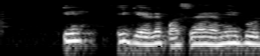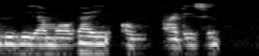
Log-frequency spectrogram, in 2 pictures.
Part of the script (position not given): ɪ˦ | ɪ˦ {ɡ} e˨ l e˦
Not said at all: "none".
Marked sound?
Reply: ɡ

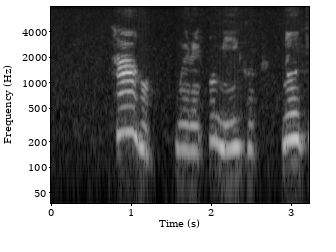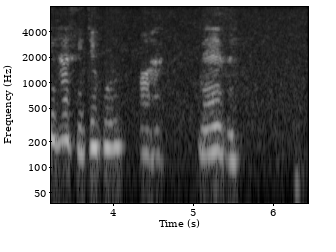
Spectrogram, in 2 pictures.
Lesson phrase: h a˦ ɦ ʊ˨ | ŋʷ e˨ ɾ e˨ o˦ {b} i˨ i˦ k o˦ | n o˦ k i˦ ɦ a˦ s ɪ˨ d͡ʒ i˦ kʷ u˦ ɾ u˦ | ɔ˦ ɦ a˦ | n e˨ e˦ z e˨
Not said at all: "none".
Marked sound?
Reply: m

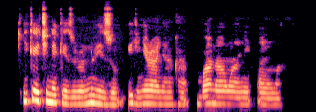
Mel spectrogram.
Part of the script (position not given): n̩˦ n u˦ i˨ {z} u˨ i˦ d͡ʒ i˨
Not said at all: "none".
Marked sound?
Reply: z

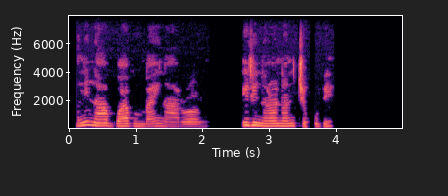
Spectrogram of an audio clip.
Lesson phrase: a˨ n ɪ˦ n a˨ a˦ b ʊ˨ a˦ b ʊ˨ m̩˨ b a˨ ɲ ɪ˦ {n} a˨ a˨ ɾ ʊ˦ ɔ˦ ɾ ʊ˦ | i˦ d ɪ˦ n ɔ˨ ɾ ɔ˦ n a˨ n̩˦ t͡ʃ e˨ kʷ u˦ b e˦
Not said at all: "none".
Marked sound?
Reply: n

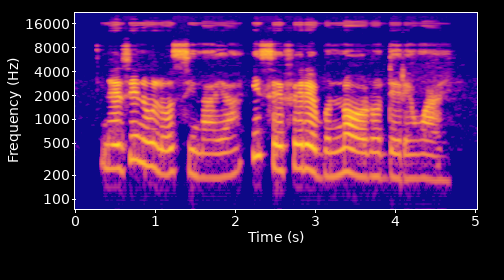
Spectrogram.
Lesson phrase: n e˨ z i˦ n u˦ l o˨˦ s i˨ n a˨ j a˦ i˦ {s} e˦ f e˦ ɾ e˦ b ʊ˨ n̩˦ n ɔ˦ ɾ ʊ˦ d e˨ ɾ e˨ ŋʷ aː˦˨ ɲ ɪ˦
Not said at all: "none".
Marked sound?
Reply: s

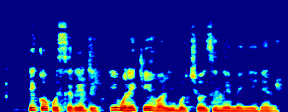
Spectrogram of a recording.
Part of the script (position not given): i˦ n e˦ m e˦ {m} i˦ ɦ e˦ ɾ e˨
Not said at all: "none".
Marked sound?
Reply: ɲ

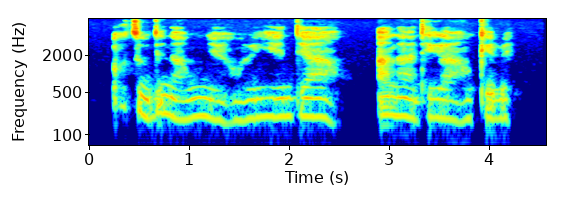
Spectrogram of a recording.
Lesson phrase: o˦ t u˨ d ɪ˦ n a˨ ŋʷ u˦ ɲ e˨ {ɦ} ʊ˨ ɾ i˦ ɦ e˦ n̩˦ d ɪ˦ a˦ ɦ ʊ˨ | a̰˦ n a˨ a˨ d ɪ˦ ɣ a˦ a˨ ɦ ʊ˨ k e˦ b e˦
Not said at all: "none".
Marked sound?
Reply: ɦ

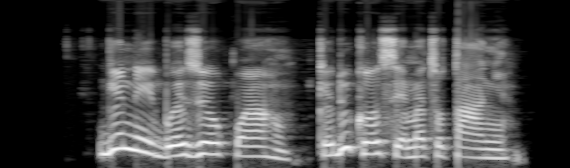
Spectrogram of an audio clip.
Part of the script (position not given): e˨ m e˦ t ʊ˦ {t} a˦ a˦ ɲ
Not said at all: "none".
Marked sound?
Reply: t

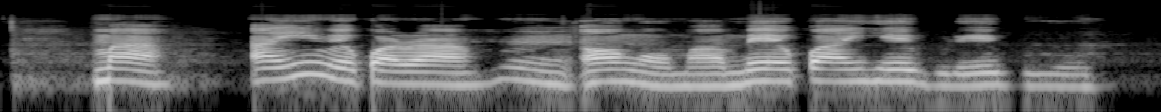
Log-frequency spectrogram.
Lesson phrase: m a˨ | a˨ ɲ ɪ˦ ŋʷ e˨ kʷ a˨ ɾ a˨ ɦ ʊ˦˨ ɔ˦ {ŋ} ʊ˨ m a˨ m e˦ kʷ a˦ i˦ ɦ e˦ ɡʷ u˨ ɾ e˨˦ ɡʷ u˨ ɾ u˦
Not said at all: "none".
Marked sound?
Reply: ŋ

